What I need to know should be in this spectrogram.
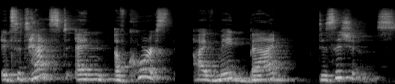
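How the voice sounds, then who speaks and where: Spoken at a very slow pace, this voice is somewhat breathy and carries an American accent. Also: woman. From US, New York City. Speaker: social entrepreneur. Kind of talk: podcast interview. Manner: animated.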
